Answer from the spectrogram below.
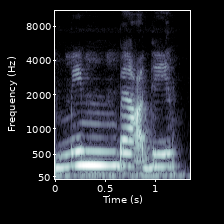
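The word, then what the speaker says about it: مِنْ بَعْدِ: Berarti dibaca seperti mim sukun, mim ba'di.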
